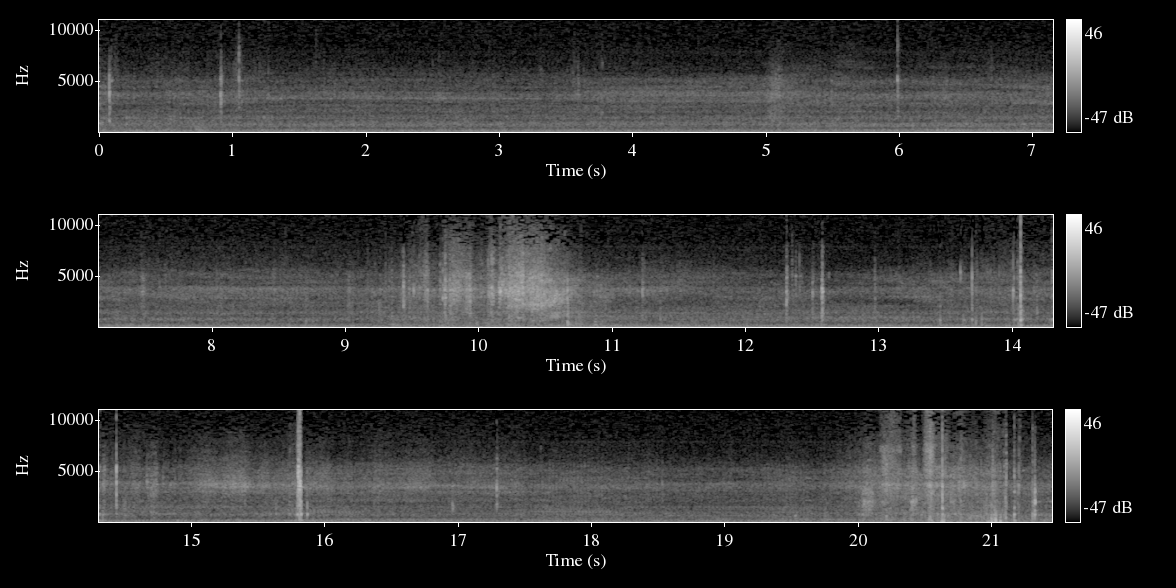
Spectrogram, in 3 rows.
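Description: Off-road 4x4's engine running steadily at low trail speed, heard from inside the cabin. A brief rushing noise comes about halfway through, and a couple of sharp knocks come in the second half as the vehicle works over the rocky trail.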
